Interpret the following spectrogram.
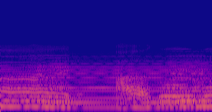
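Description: Harmonium holding steady chords under a man's voice singing a drawn-out, wavering note of a Bengali devotional song to the goddess Durga, with a quick trill about a second in.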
